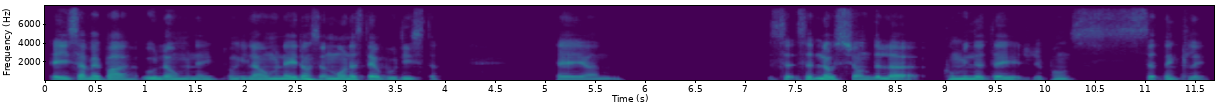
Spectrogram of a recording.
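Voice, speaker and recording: A man speaks in a low, unhurried voice, feeling his way through each thought with pauses and restarts. He gives a reflective Buddhist talk over a video call, and the sound is close and dry with no room echo. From United States. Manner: slow, halting, with many restarts and pauses. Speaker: Buddhist teacher speaking to young adults. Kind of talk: reflective dharma talk on a webinar. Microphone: video call microphone.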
